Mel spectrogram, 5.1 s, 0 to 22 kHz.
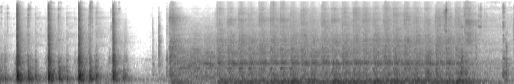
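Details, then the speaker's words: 1971 Plymouth Hemi Cuda V8: a few slow starter cranks, a pause, then it catches into a rough steady run; hard start as fuel evaporates from the open-circuit carburetor, bone dry. "come on see the modern fuels all evaporate out of these open circuit carburetor systems so every time you go to start it it's completely bone dry"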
